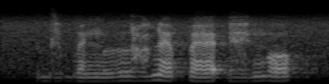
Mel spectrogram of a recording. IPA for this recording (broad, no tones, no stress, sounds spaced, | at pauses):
d ɛ̤ b æ ŋ lː ɑ̤ ɳ æ p æ ʔ ɛ̤ ŋ ɔ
